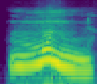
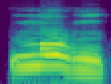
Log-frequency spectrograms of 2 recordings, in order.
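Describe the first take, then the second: First: The ending has a clearly pronounced N consonant. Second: The ending is a nasal vowel without a clear N. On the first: The speaker calls it right. "Em crioulo haitiano se diz mun" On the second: The speaker calls it wrong. "em português aqui diríamos apenas moum"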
